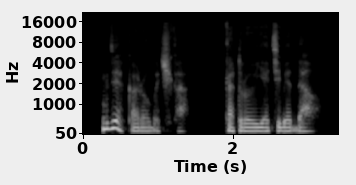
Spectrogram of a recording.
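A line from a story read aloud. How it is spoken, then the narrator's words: Soft question. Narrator (Russian): спрашивает он мягко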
